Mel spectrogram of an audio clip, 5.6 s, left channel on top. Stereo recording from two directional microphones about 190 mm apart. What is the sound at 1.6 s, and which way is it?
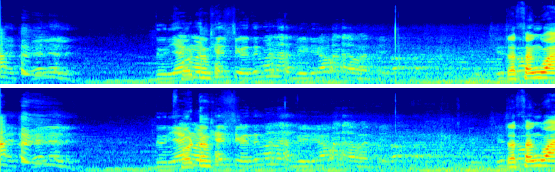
Speech, 65° left (ahead or behind).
